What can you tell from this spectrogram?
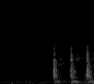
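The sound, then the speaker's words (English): Three quick knocks on the front door of a home, evenly spaced, come after a brief stretch of quiet room tone. No one speaks. “If someone walks up to the door of your home and knocks on the front door,”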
